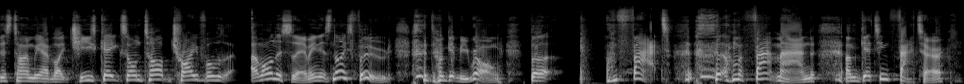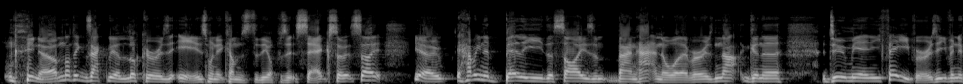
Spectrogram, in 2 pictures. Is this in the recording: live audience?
no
